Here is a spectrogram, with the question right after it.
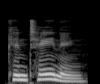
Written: containing

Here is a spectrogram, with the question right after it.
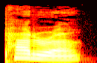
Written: patera

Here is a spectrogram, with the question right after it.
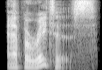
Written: apparatus

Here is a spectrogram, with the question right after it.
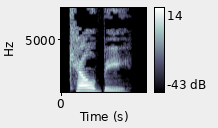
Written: kelby

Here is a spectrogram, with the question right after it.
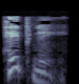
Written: ha'penny

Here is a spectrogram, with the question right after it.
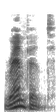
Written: rampant

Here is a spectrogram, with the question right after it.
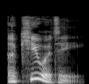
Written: acuity

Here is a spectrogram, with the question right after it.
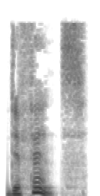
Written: defense

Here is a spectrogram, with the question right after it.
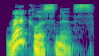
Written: recklessness

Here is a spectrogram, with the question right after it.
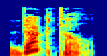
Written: ductile

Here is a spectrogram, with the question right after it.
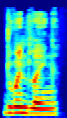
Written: dwindling

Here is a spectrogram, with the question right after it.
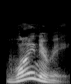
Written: winery

